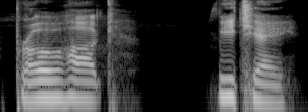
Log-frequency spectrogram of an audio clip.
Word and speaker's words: pro hac vice: got the latin pronunciation i got the guy and he says pro huck vichai he's italian so he's got his sounded really good though like we're over here pro hawk fast pro hawk vice y'all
